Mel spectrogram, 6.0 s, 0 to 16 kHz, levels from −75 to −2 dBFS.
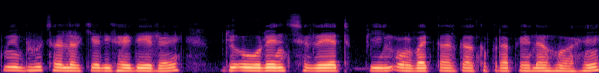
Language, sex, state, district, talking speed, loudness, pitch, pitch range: Hindi, male, Arunachal Pradesh, Longding, 190 wpm, -17 LUFS, 140 Hz, 135-150 Hz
